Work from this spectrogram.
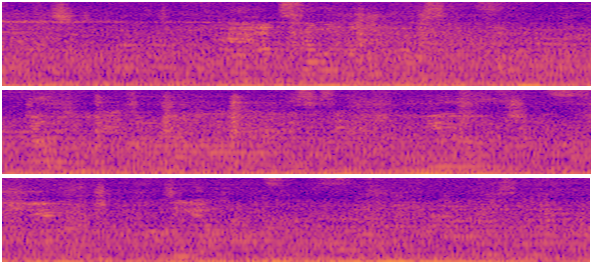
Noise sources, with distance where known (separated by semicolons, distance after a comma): person or small group talking, far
